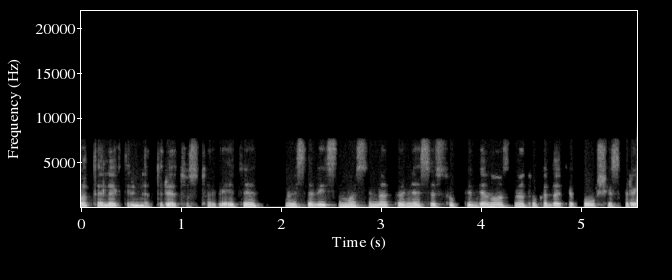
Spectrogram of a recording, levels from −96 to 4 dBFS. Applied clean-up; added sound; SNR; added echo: none; none; none; none.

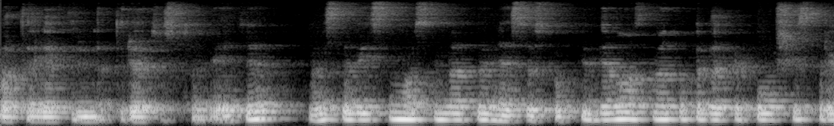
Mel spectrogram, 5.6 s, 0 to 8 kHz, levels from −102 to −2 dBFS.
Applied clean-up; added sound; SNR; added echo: none; none; none; reverberation time 0.5 s.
